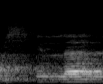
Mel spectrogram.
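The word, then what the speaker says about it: بسم الله: Bismillah, Bismillah, 2 ketukan. Bismillah, minim. Bismillahirrahmanirrahim.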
